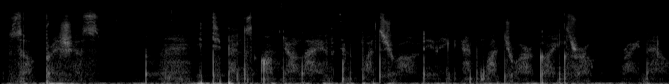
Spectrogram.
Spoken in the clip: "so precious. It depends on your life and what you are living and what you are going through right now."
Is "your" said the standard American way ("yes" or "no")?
yes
